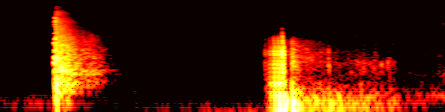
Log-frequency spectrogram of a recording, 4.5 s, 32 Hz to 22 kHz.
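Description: A .450 Bushmaster deer rifle fires into drywall: two sharp, loud cracks about two seconds apart, the second followed by a longer rumbling tail.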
